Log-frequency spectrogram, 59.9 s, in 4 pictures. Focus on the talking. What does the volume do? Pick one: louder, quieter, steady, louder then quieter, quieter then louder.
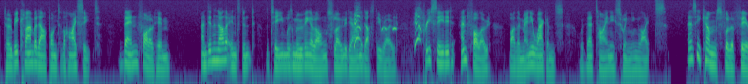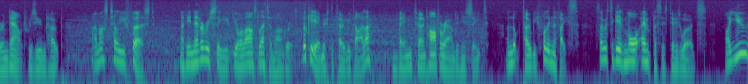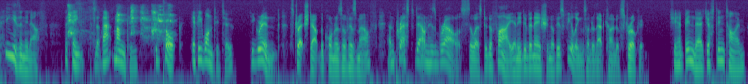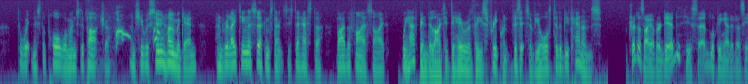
steady.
